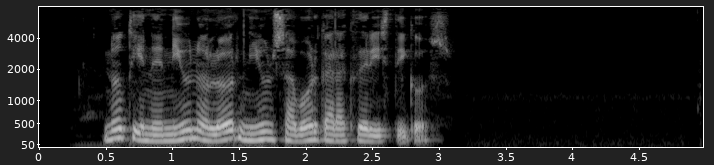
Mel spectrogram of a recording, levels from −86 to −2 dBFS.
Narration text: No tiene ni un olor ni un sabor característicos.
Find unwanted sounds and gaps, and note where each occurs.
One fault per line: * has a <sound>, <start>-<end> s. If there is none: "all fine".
all fine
